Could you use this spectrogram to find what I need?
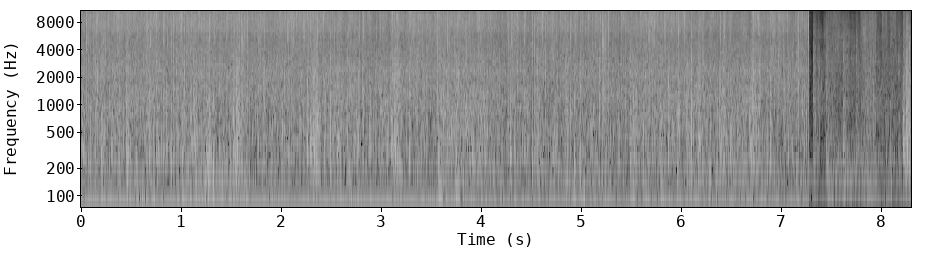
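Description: Fiery sparks crackle and roar in a loud burst of game effects.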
